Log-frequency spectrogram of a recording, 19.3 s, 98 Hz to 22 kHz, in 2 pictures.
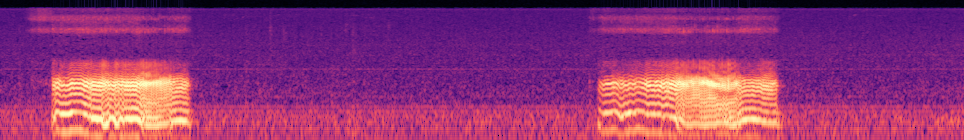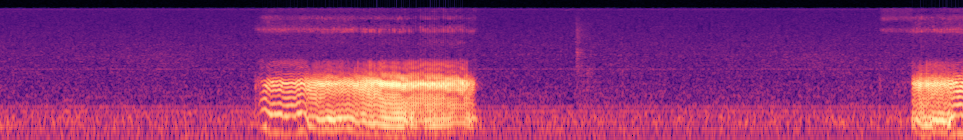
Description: Dobby is 4 years old and really tiny... except for his snoring!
